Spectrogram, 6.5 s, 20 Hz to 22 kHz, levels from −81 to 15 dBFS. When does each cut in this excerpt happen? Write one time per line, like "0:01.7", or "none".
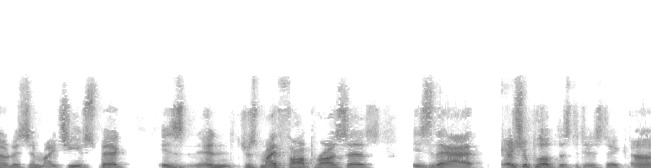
0:05.0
